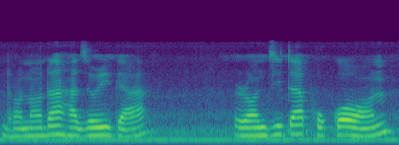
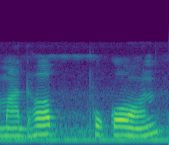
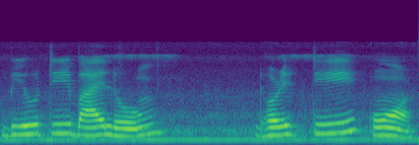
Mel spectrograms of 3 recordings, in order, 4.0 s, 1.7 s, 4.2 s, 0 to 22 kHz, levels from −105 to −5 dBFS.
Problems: constant background noise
